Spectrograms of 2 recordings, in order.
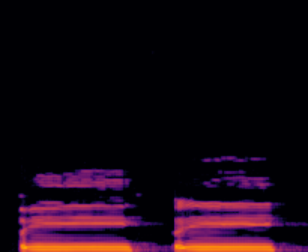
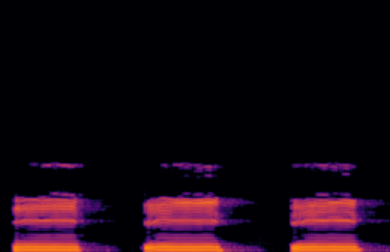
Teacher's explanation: Trong tiếng Việt, iiiii Nghe nó nhẹ hơn và không căng.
